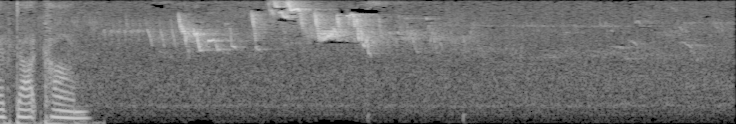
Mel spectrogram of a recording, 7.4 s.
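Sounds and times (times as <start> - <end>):
speech: 0.0 - 1.0
soft steady hiss: 0.0 - 7.3
bird twittering: 1.0 - 4.8.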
